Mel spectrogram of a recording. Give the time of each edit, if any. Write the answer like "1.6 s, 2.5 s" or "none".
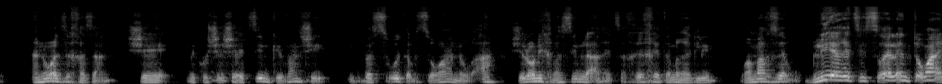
1.2 s, 5.0 s, 7.3 s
